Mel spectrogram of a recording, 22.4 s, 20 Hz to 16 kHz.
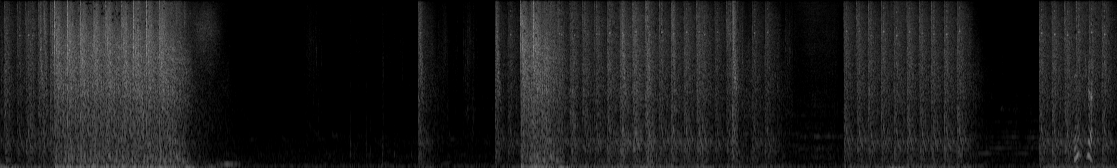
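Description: Sniper gunfire in the video game Mass Effect (ME1, Legendary Edition) comes as loud, dense bursts of shots, a long barrage at the start and shorter volleys later, separated by quieter stretches of game ambience.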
